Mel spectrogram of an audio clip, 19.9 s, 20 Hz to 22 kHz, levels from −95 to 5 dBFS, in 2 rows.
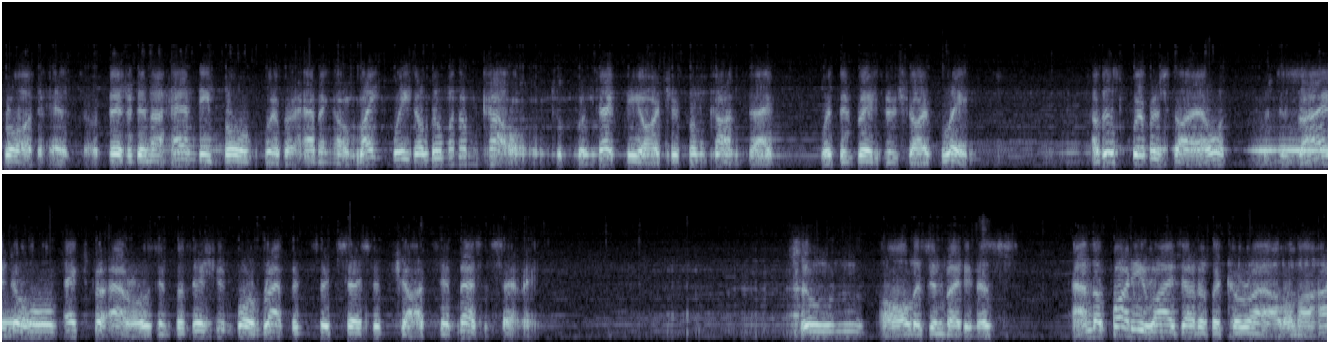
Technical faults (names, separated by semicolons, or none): none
